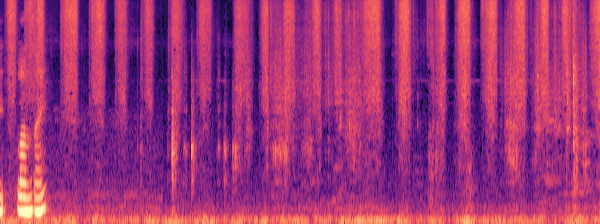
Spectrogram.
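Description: A stiff brush scrubs briskly over a hard floor.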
